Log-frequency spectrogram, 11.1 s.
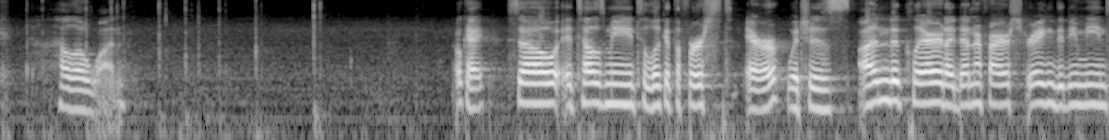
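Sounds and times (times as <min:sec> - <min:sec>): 
low hiss: 0:00.0 - 0:11.0
typing a command on a computer keyboard while coding: 0:00.2 - 0:03.4
speech: 0:00.6 - 0:01.4, 0:04.6 - 0:11.0.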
